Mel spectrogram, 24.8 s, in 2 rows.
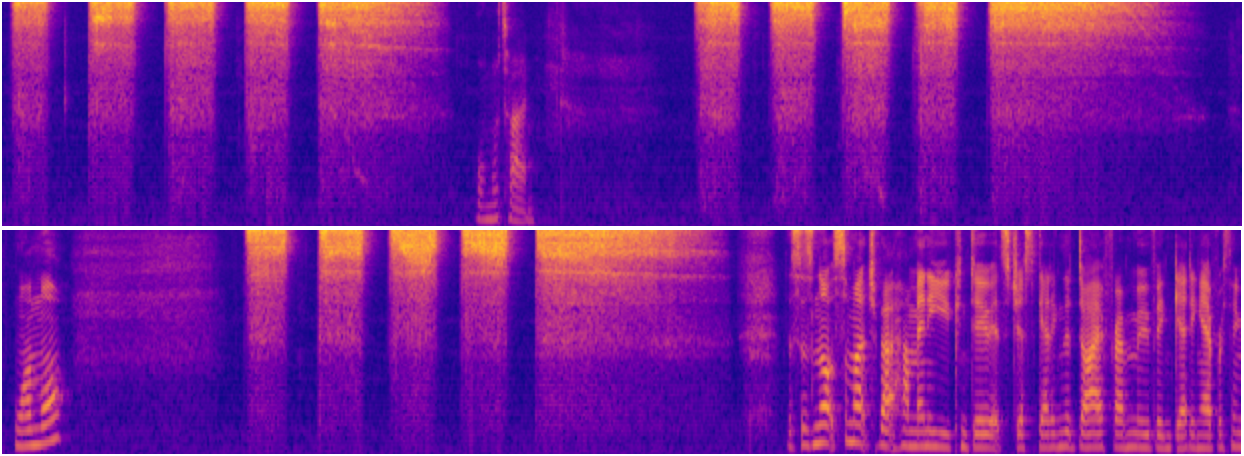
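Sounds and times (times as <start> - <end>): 
voice exercise hiss bursts: 0.0 - 4.5, 6.9 - 11.9, 14.8 - 19.6
speech: 4.7 - 5.4, 12.5 - 13.1, 20.2 - 24.7.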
